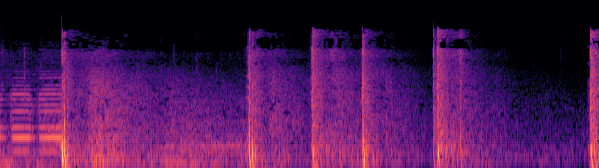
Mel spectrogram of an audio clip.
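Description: About six hunting gunshots fired at running wild boar over some five seconds, each a sharp crack with a short echo. The first and loudest comes about half a second in and cuts off a held high note. The rest follow at irregular gaps, the last near the end.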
